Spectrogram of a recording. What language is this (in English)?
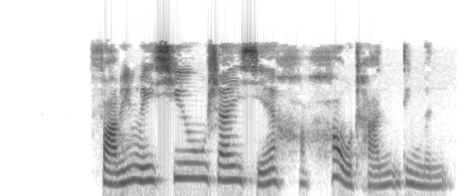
Chinese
